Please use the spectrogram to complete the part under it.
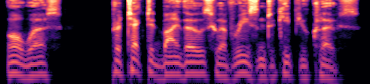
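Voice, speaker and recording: A man voicing a shrewd, grave detective in an audiobook, speaking deliberately and pressing his point. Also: extremely low pitch, fairly even intonation, husky, no echo, clean studio sound. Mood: grave, probing. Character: shrewd, grave, probing male Victorian detective. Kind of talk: audiobook character dialogue.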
